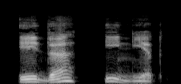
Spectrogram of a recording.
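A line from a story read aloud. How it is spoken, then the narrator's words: Plain. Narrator (Russian): ответил он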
